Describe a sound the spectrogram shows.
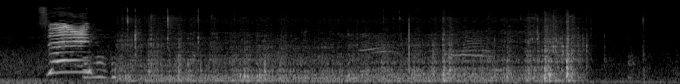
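Plastic toy wheels rumble on pavement.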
